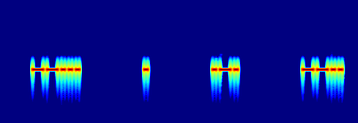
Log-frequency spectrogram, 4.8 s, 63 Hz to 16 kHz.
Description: Morse code, heard as a keyed tone, about 25 wpm, spaced as for 9 wpm, 700 Hz. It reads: 7ERZ
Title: USA Call Signs - 5 Characters - 6x Character Spacing - 25wpm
